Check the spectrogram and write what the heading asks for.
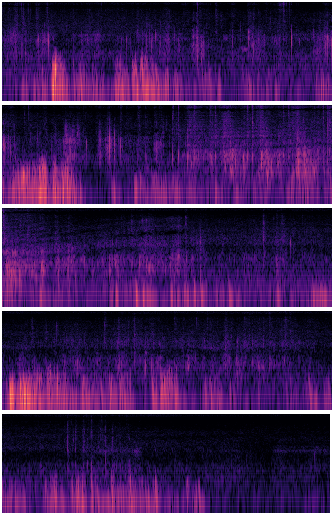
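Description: Irregular low rumbles and thumps with some rustling, the kind of wind and handling noise a phone microphone picks up outdoors. The loudest thumps come about four and twelve seconds in.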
